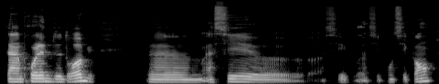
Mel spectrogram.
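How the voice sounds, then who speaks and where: A man being interviewed speaks at a middling pitch in a conversational, halting way, repeating words as he searches for the right phrase. His tone stays steady, with vocal fry.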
